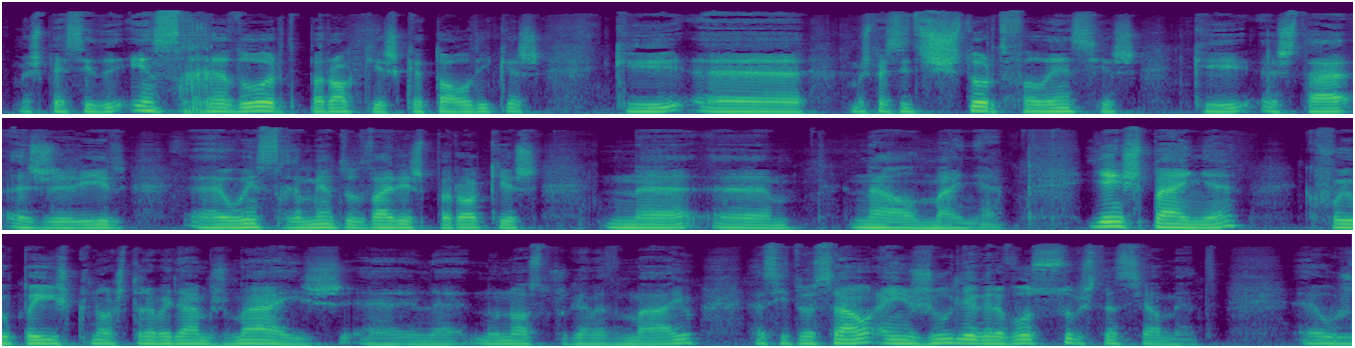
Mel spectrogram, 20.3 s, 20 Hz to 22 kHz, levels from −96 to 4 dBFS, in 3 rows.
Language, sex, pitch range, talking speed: Portuguese, male, 110-125 Hz, 145 wpm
